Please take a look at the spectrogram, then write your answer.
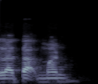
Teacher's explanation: orang tu nak baca nu, tapi nunya tak kedengaran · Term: ismam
